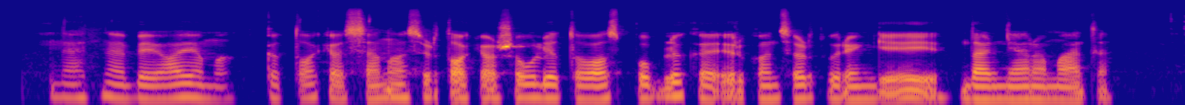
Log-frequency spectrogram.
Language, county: Lithuanian, Alytus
